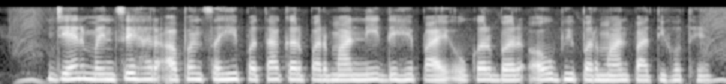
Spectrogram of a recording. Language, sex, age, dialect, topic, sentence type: Chhattisgarhi, female, 18-24, Northern/Bhandar, banking, statement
